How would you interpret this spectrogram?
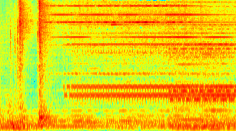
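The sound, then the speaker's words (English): A telephone rings with a sustained electronic trill, steady and fairly loud, preceded by a couple of brief clicks, with no one speaking over it. “The phone lines are lighting up.”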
